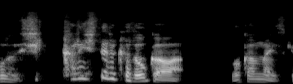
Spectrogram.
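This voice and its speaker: A man talks at a fairly quick pace. The sound is dry and close, with no echo. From Okinawa, Japan. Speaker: radio personality and business producer. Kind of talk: casual interview.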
